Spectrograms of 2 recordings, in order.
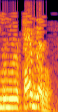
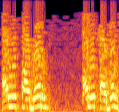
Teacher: يعني مثلا إنا أنزلناه في ليلة القدر، لاحظوا كلمة القدر هنا التقى ساكنان بسبب الوقف، وهذا جائز شائع في لغة العرب بسبب الوقف لا إشكال. فالدال ساكنة وهي مقلقلة، والراء ساكنة ولا قلقلة فيها · Shown in: first take · فإن لم ننتبه إلى ذلك فإن الدال قد تميل إلى الكسر، وكثيرا ما نسمع من بعض إخواننا المبتدئين القدر القدر فيميلون سكون الدال إلى الكسرة.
